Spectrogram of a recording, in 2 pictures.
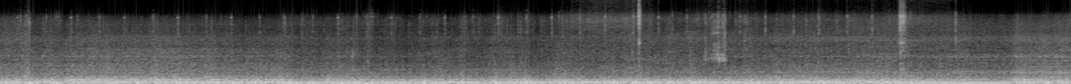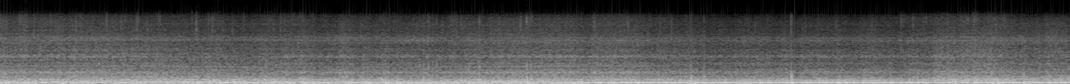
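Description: Car interior road and engine noise while driving: a steady low rumble, with a few short clicks about nine and twelve seconds in.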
